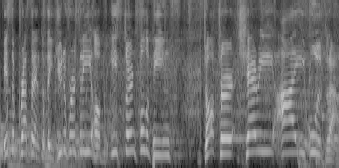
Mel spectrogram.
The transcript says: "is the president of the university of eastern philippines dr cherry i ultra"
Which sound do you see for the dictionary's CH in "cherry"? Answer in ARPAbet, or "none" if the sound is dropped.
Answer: SH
